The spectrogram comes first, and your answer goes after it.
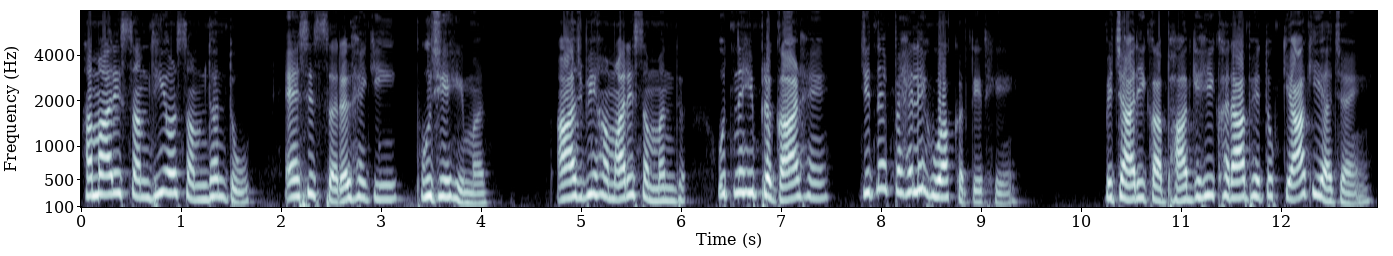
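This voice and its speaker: A woman narrator reads as an elderly father in a domestic storybook tale. He is plain-spoken and fatherly, in a fairly high voice. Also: animated, unhurried. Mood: resigned. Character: caring elderly father, resigned about his daughter's fate.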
